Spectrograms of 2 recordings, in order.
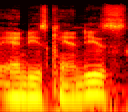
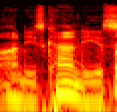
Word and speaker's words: Andes Candies: That is a joke because obviously it's called Andes Candies. The one thing I've ever disagreed with Jean on is her pronunciation of these. – Yes. – As she calls them Andes Condies.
